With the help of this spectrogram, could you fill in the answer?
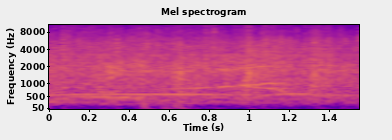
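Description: audience applauding

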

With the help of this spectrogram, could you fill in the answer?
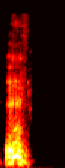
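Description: dog panting

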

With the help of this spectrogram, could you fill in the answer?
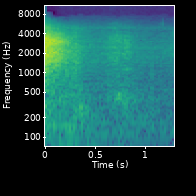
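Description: slap across the face

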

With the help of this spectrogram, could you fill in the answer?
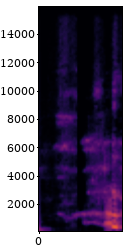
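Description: sneeze

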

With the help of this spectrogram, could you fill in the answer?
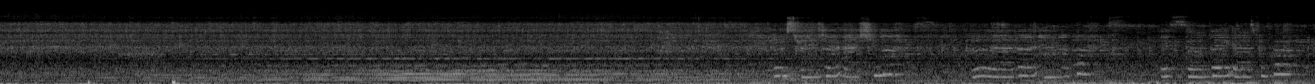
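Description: rain falling

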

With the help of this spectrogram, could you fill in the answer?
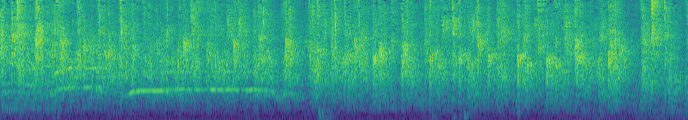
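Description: audience clapping

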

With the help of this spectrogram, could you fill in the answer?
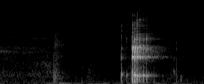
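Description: burp

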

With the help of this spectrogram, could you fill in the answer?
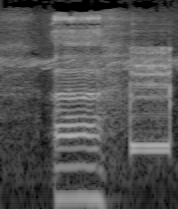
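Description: telephone dialing beeps

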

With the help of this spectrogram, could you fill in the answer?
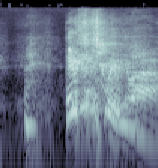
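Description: sneeze

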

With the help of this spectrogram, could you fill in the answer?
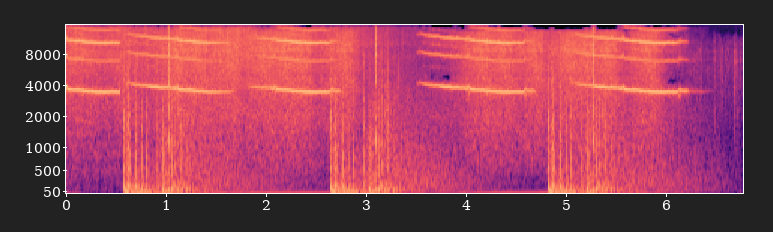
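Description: fireworks bursting

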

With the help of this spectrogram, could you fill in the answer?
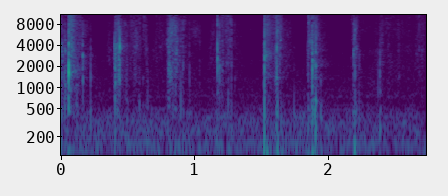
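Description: shuffling tarot cards

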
